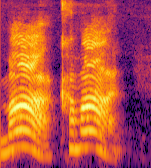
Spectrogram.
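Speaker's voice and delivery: urgent, frantic scream of alarm. Recounting a dream, the speaker re-enacts calling out to Ma: retelling a scream. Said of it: "I'm screaming".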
